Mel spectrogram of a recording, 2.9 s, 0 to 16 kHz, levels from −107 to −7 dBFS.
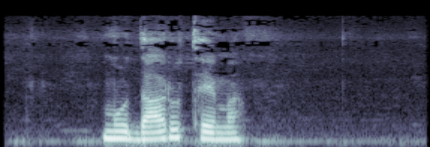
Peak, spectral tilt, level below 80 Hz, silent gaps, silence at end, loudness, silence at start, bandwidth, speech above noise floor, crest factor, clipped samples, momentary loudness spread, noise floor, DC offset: -2 dBFS; -6.5 dB/octave; -48 dBFS; none; 1.05 s; -19 LUFS; 0.7 s; 11 kHz; 36 dB; 18 dB; under 0.1%; 9 LU; -53 dBFS; under 0.1%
